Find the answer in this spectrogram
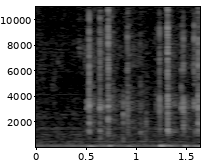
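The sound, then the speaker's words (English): Quiet keystrokes on a computer keyboard as a show name is typed in: several uneven taps in two short bursts over low background hum. “I think I'm supposed to type this in,”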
